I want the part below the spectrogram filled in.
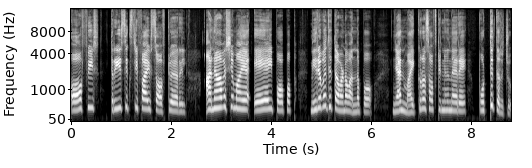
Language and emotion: Malayalam, angry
